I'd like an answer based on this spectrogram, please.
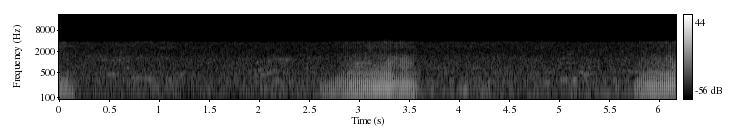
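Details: Pit bull sleeping and snoring: a low, rough, harmonic-rich snore swelling for under a second near the middle and again at the end, with quieter breathing noise between.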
